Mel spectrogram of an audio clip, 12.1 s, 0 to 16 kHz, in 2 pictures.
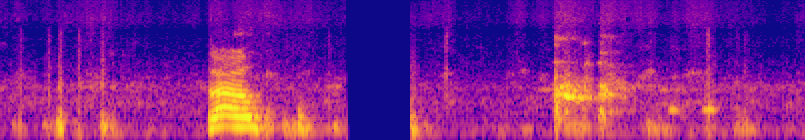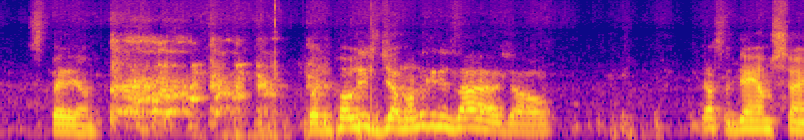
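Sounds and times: person coughing: 4.1 - 4.9, 6.8 - 8.5.

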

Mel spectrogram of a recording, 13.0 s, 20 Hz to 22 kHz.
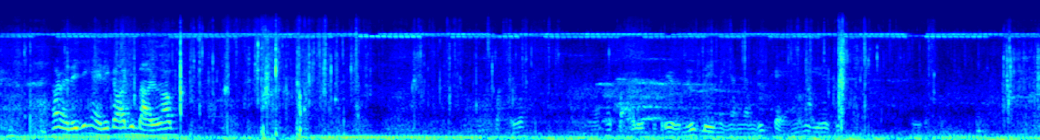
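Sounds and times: footsteps in mud: 0.0 - 13.0.

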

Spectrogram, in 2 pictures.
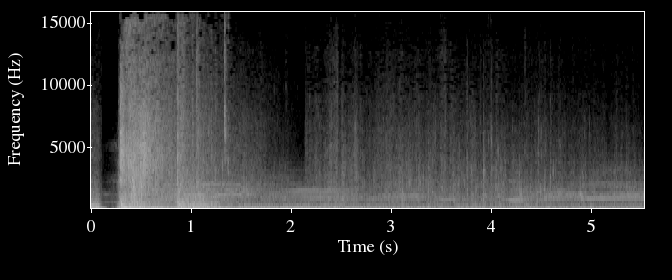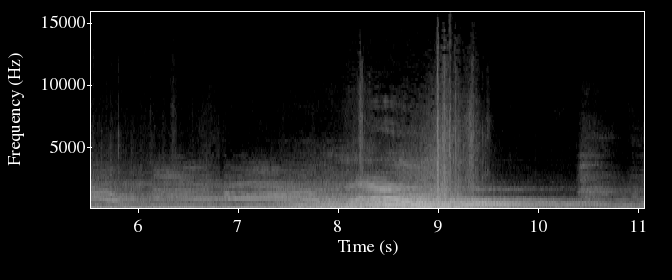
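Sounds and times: cattle mooing: 4.2 - 9.6.

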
